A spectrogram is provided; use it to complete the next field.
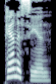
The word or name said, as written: panacean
